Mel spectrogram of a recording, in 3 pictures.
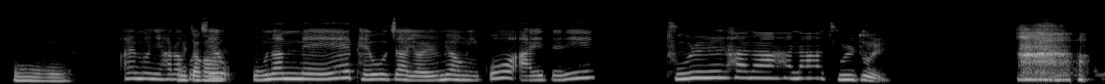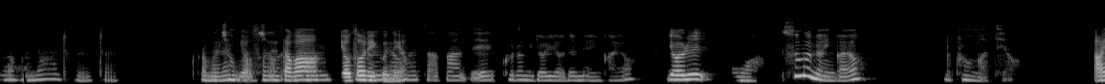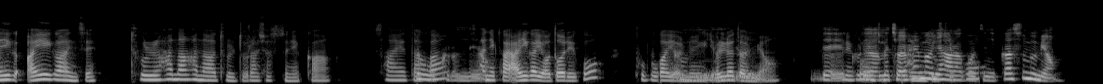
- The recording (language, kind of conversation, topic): Korean, podcast, 가족 모임에서 가장 기억에 남는 에피소드는 무엇인가요?
- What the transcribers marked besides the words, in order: laugh; tapping; other background noise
